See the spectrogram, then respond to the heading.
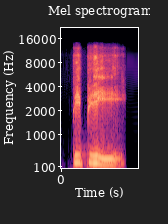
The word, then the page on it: PPE: Indian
